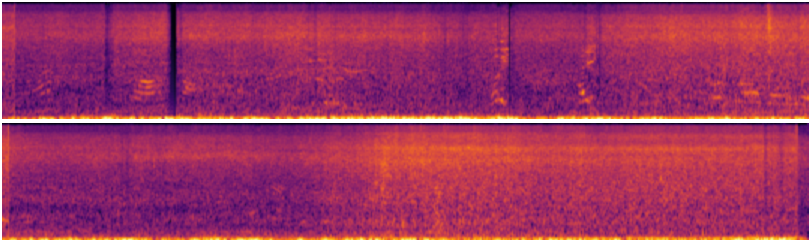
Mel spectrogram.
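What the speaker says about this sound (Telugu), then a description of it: "ఆ నీళ్ళు వచ్చి ఈడిదాకా కొడుతున్నాయి" Waves breaking on a beach at Pondicherry at sunset, a steady loud roar of surf with wind buffeting the microphone throughout and faint voices in the background.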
